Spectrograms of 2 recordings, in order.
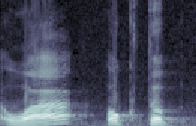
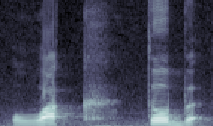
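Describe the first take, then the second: First: Wa and uktub are said separately, vowel kept. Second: Wa runs straight into ktub, vowel dropped. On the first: The speaker calls it wrong. "Kalau bisa wa uktub, kalau bisa begitu" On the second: The speaker calls it right. "ketika kita gabung dengan wa, waktub, langsung ke kaf"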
